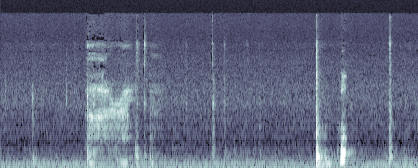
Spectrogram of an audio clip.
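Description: Hand work on a car's aluminium hood release handle: a few faint clicks and a short scraping rustle, then two sharp clunks near the end as the handle is tried.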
